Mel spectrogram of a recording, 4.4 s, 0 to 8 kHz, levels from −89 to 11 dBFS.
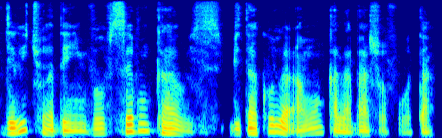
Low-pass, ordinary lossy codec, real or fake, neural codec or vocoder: none; none; fake; codec, 16 kHz, 16 kbps, FreqCodec, smaller model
